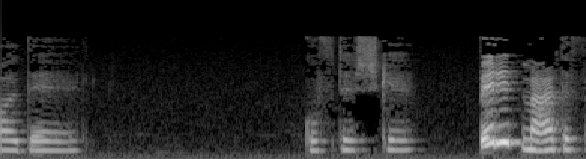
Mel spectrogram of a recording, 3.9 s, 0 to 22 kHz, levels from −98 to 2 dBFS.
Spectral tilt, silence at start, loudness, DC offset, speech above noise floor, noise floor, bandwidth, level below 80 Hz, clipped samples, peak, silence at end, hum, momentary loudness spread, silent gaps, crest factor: -4 dB/octave; 0 s; -25 LUFS; under 0.1%; 41 dB; -67 dBFS; 8.4 kHz; -70 dBFS; under 0.1%; -8 dBFS; 0.1 s; none; 21 LU; none; 20 dB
